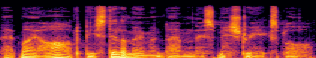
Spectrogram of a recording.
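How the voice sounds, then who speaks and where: Over noticeable background noise, a man keeps a moderate pace as he talks. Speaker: voice actor. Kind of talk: poetry reading. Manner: dramatic, expressive.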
